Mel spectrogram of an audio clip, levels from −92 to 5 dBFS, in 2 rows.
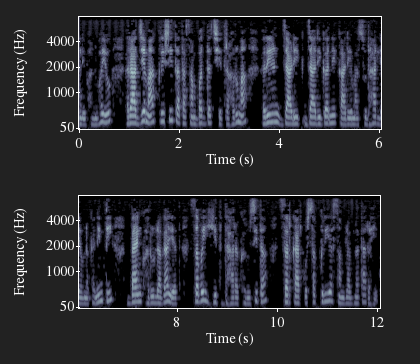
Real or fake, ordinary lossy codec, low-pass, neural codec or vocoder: real; none; 7.2 kHz; none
